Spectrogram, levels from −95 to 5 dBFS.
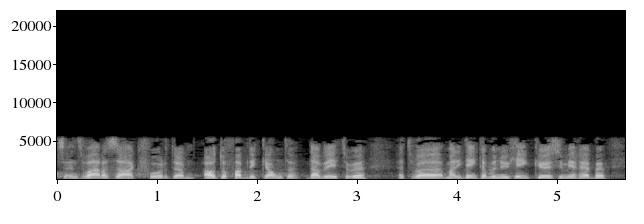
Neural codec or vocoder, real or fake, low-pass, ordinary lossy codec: none; real; 5.4 kHz; none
